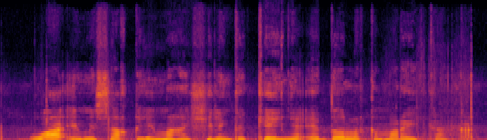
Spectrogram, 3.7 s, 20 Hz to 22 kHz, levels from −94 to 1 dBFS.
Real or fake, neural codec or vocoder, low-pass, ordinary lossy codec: fake; vocoder, 44.1 kHz, 128 mel bands, Pupu-Vocoder; none; none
